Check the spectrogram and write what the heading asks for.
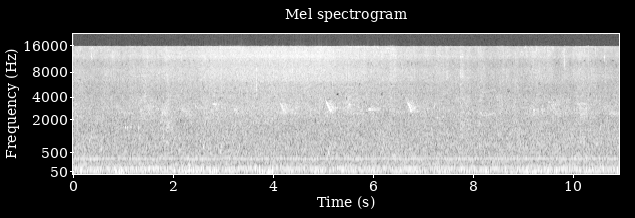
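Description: Steady low hum of the pool's circulation system drawing water through the skimmer, with a constant faint tone. Three short, faint bird chirps about four, five and nearly seven seconds in.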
